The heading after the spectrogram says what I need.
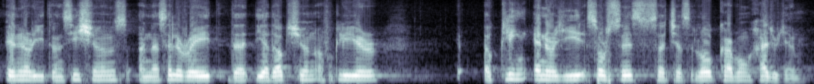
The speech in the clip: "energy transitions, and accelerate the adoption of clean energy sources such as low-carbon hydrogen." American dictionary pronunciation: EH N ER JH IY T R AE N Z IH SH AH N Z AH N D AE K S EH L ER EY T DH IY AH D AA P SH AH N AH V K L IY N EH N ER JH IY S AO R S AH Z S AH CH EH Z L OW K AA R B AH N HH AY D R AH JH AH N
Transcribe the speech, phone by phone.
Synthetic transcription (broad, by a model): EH N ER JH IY T R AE N S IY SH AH N S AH N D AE S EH L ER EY T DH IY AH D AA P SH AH N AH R K L IY N EH N ER JH IY S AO R S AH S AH CH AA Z L OW K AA R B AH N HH AY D R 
